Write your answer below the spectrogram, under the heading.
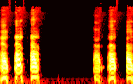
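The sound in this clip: A human voice imitates a wild turkey's yelp: three short, nasal notes in quick, even rhythm, a pause of about a second, then three more, with nothing else audible.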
